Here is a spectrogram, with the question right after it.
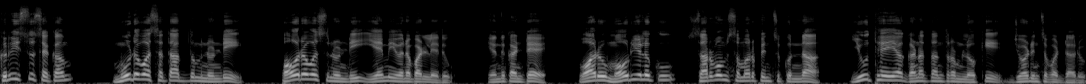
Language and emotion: Telugu, neutral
